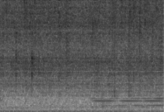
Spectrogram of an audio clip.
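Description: Food frying in a small pan, a steady dense sizzle and crackle filling the short stretch without pause, close and fairly loud, with no talk.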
